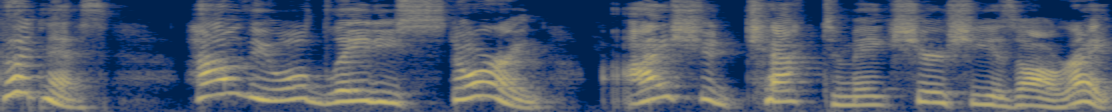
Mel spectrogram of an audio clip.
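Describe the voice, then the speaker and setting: A woman does a put-on character voice, high-pitched with very wide pitch swings. She goes at a fairly slow pace on a very clean recording with a silent background. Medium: read story.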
